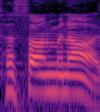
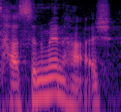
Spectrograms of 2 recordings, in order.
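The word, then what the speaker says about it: Hasan Minhaj: please because everyone that says your name says hassan minaj yeah but the real way you pronounce it and this is a big deal because my parents are here it's hassan minhaj and people always mispronounce it they're always like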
